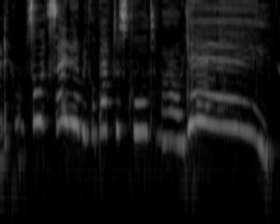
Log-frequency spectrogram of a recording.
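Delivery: squealing high and loud with joy; excited. Shown as a demonstration. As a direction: show a kid bursting with excitement. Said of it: "I can say".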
